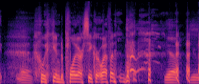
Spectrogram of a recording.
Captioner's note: laughs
